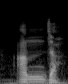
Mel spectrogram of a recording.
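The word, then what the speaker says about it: 앉아: হ্যাঁ, আঞ্জা অর্থাৎ বসা, সিট ডাউন, আঞ্জা। হ্যাঁ, এটি কিভাবে হলো? খেয়াল করুন, এই ডাবল কনসোনেন্ট প্রথমটি ঠিক থাকলো, কিন্তু পরের কনসোনেন্টটি কিন্তু পরবর্তী যে ভাওয়েল রয়েছে সেটার সাথে আমরা একত্রিত করে উচ্চারণ করছি।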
